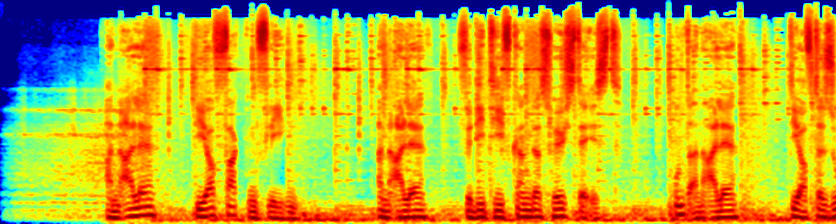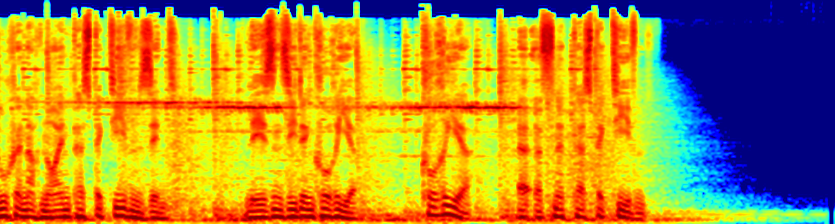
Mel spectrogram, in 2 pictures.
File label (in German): WERBUNG Musik; KRONE; Sprecherdatenbank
